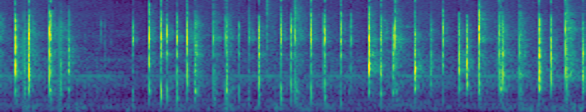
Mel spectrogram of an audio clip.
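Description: Long painted nails rapidly tap a tall, hollow, gold foil-coated cardboard skincare box held in both hands. The taps are crisp, dry and bright clicks, like fast typing, with almost no ring. After a brief pause near the first second, they continue in a quick, uneven run.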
